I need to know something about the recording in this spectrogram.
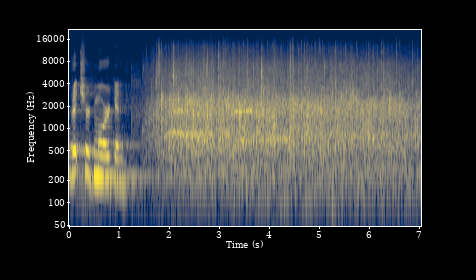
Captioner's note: audience applauding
